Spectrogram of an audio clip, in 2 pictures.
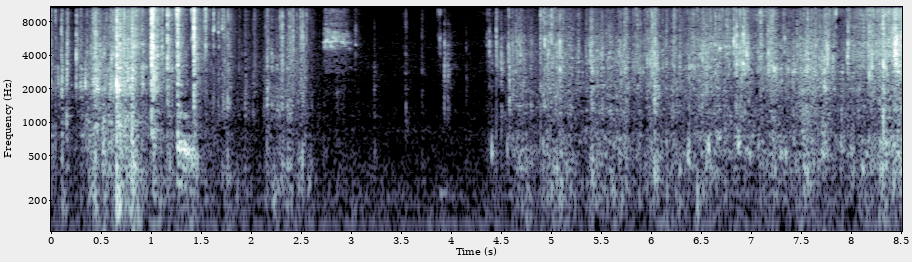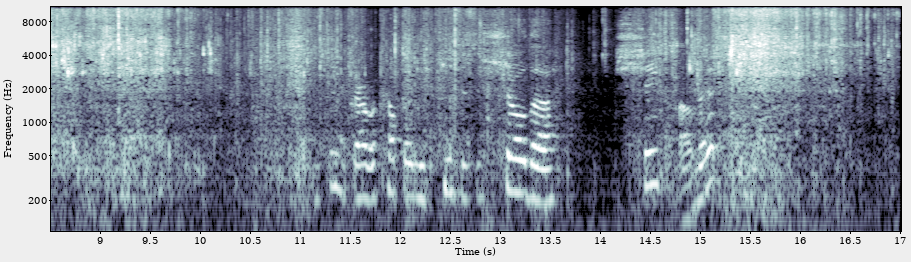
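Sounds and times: plastic bag crinkling: 0:00.0 - 0:03.0, 0:03.9 - 0:17.0
dry pasta rattling into pot: 0:05.0 - 0:17.0.

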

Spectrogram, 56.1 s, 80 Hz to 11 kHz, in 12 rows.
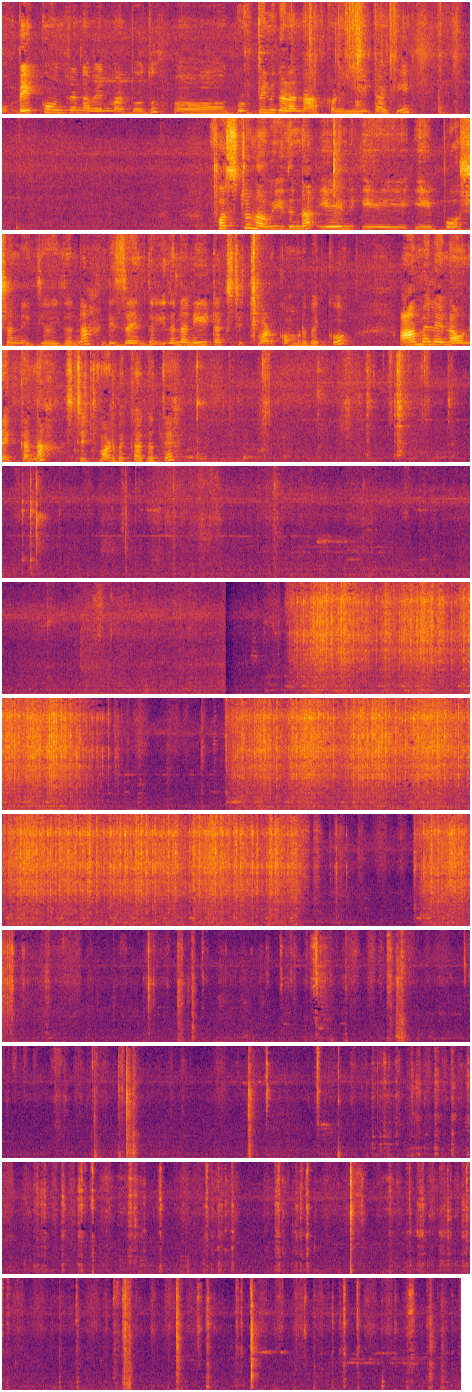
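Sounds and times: sewing machine stitching: 0:26.2 - 0:29.3, 0:30.3 - 0:36.2, 0:36.9 - 0:37.7.

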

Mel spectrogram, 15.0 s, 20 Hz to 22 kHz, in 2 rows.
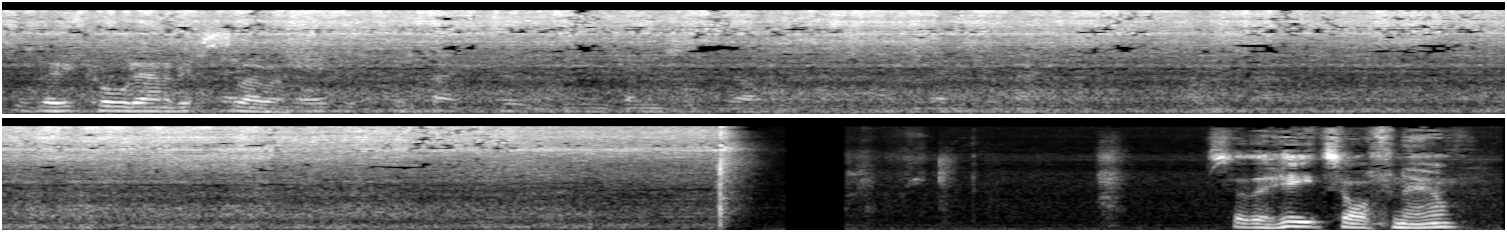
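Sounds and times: gas torch flame hissing: 0:00.0 - 0:11.4
torch shut-off pop: 0:00.0 - 0:11.4.

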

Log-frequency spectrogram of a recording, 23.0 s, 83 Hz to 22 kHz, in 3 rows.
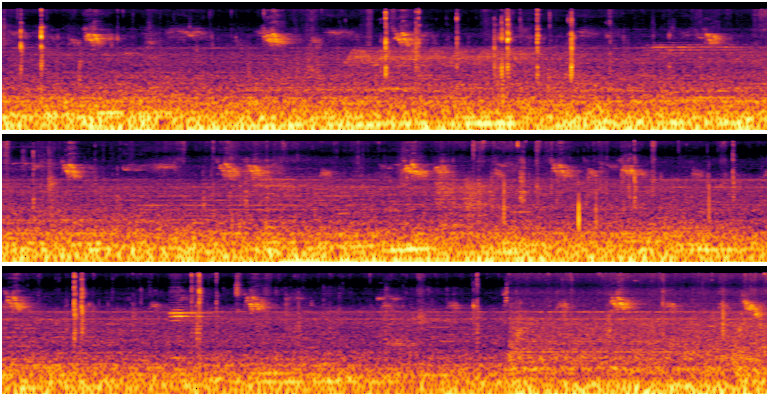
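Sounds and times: cats crunching dry kibble: 0:00.0 - 0:22.9
bird chirps: 0:19.1 - 0:22.9.

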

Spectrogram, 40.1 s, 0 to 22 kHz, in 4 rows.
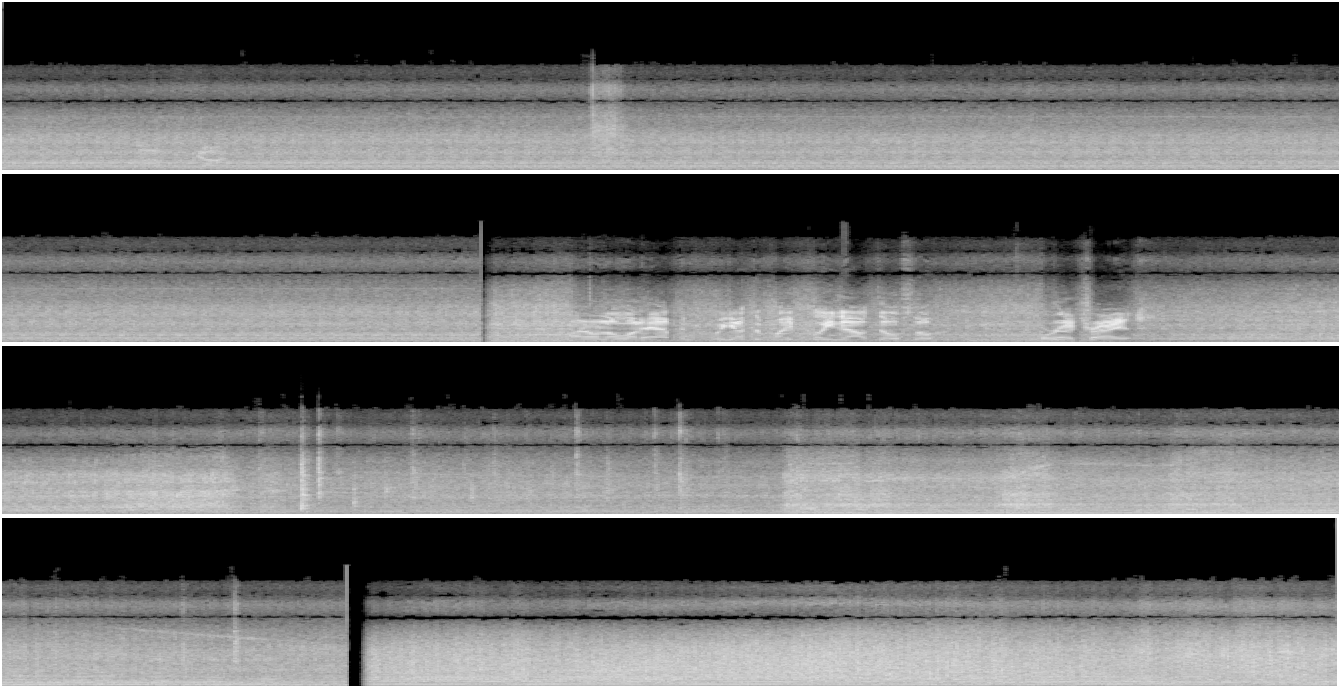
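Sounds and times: tractor engine revving: 0:00.0 - 0:40.0
forage blower rushing noise: 0:25.7 - 0:40.0.

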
